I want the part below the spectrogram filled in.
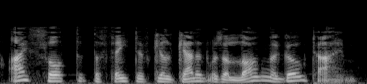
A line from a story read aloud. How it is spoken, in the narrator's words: he stammered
